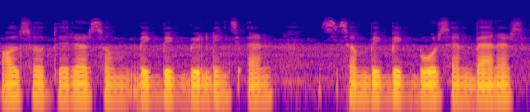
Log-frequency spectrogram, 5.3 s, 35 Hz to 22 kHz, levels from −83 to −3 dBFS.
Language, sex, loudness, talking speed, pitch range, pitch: English, male, -19 LUFS, 160 wpm, 85-90 Hz, 90 Hz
